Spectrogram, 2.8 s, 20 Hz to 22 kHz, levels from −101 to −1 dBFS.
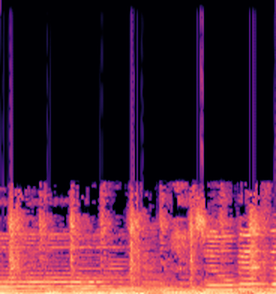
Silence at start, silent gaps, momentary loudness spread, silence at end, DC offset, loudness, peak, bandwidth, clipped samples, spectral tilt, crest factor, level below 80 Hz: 0 s; none; 2 LU; 0 s; under 0.1%; -11 LUFS; 0 dBFS; 8.8 kHz; 0.2%; -5.5 dB/octave; 10 dB; -14 dBFS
